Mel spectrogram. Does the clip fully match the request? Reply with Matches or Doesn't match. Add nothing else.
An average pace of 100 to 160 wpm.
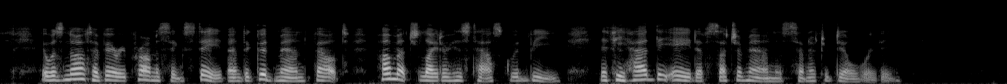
Doesn't match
